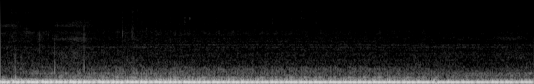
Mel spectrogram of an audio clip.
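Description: A 1996 Chevy S10 pickup's engine with a new exhaust rumbles steadily with a deep, throaty exhaust drone, loud and close, holding a constant low tone throughout.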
